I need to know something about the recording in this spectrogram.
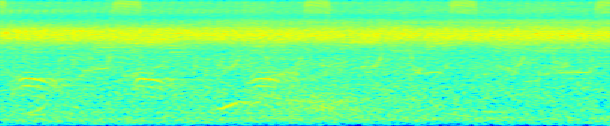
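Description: Steady high-pitched chorus of insects, with a short chirping call repeating about once a second over it.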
